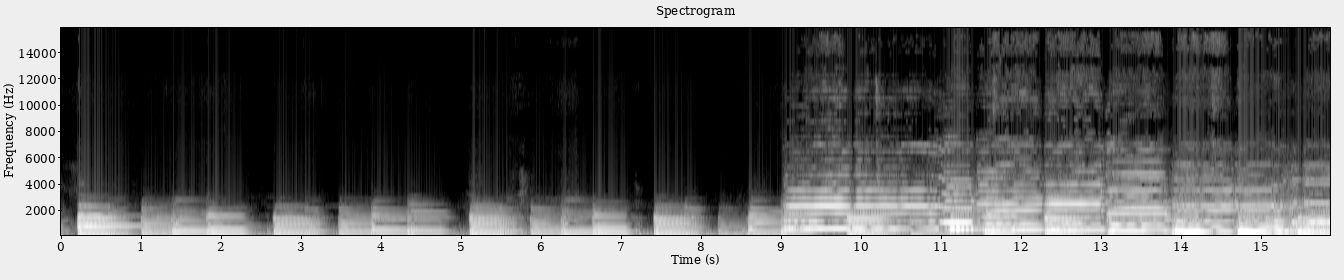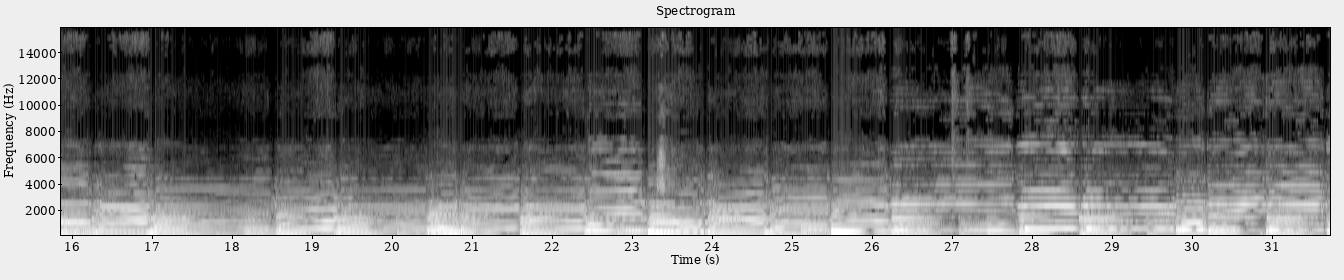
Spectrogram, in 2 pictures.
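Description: Violin and piano duet. For the first nine seconds the piano plays alone, in evenly paced notes and chords that each fade away. Then the violin comes in with sustained, singing notes over the piano accompaniment.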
